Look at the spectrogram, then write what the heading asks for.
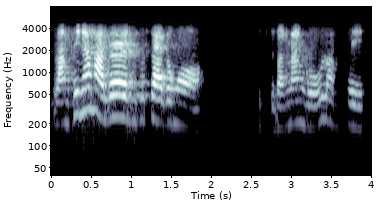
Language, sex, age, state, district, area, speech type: Bodo, female, 60+, Assam, Chirang, rural, conversation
